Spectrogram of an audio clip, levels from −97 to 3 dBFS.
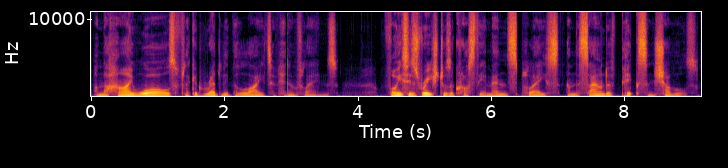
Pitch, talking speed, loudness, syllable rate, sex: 120 Hz, 165 wpm, -19 LUFS, 4.5 syllables/s, male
